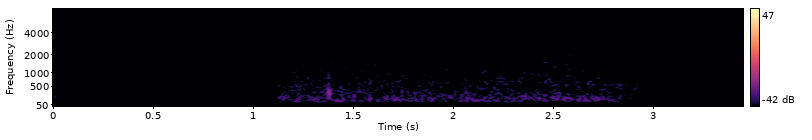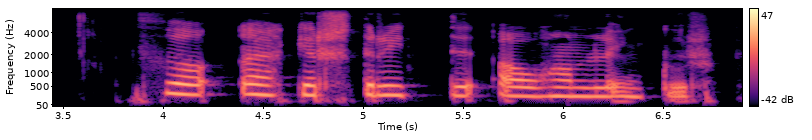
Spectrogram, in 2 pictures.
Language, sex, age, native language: Icelandic, male, 10, Icelandic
